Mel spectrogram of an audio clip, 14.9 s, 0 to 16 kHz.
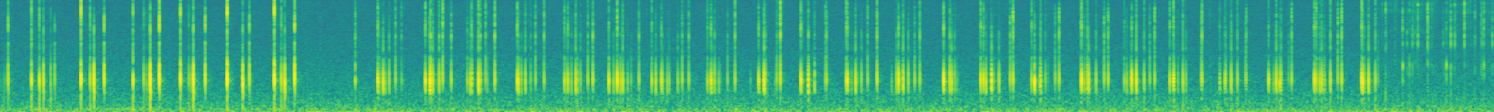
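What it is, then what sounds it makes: Plastic compact case, hollow. A small, closed, mint-green glossy plastic cushion compact with a hollow case is held in both hands just above an earphone mic and tapped and scratched with fingertips and short nails. Many quick, dry clicks and taps, with a midrange body around 1.1 kHz and bright edges, come in irregular bursts over a faint hiss. Each tap dies almost instantly.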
